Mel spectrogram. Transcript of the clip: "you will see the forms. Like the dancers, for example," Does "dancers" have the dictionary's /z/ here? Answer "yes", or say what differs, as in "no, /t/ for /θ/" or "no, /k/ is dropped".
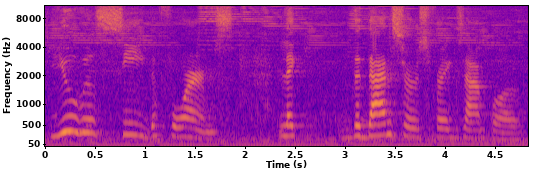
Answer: no, /s/ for /z/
